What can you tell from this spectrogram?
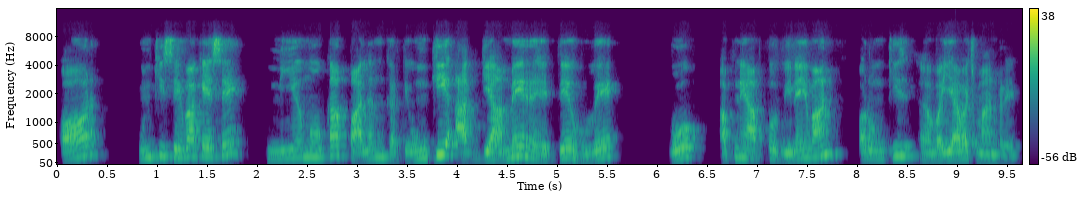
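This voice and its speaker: A man giving a Jain scripture discourse, explaining terms slowly and repeating key words. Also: fairly high pitch, fairly bright tone.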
